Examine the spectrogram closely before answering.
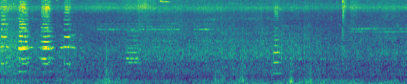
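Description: Vehicle horns tooting in slow highway traffic: a few short toots in the first second, then single toots around two seconds and four seconds in. Under them runs the steady low rumble of the motorcycle ride.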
